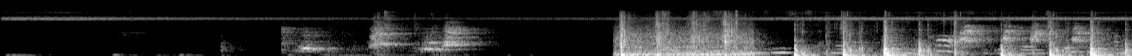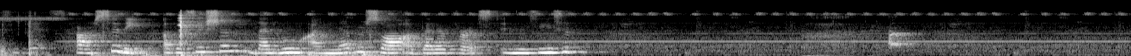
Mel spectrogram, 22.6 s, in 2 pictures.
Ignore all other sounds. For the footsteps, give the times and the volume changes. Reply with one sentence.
The footsteps can be heard from 6.1 to 15.2 s, getting quieter then louder.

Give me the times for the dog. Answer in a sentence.
The dog can be heard from 2.8 to 4.7 s, from 9.6 to 11.1 s and from 19.3 to 20.4 s.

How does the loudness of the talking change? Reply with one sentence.
The loudness of the talking goes up.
